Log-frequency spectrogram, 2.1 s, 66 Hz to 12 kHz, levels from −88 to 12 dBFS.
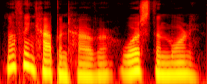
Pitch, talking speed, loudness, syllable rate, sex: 130 Hz, 175 wpm, -19 LUFS, 7.1 syllables/s, male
